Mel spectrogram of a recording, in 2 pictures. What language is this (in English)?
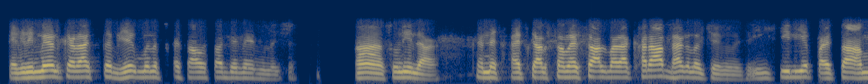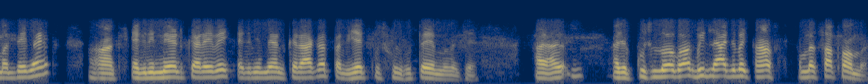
Maithili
